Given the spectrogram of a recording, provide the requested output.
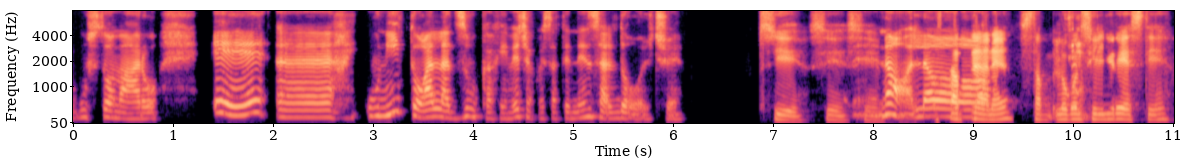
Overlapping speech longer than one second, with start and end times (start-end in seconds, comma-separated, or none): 7.8-9.0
